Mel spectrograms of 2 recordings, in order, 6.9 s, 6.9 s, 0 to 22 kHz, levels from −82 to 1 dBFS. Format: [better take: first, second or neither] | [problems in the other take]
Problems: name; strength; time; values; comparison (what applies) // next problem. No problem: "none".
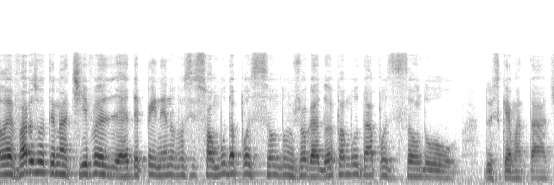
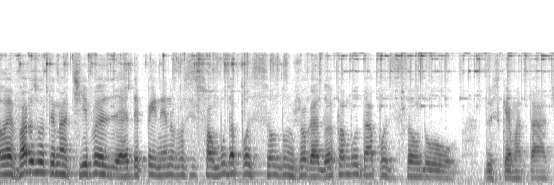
first | background sound (Keys jangling); 14 dB below the speech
